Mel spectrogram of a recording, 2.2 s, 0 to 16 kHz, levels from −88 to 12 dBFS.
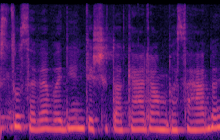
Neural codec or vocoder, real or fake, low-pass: vocoder, 48 kHz, 128 mel bands, Vocos; fake; 14.4 kHz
